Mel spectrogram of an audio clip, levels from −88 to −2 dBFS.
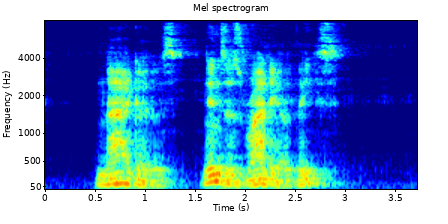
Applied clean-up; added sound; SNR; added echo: neural separator model SepFormer DNS4.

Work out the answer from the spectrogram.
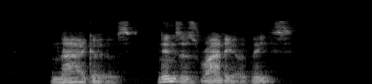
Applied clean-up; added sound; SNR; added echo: neural mask model DeepFilterNet 3.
